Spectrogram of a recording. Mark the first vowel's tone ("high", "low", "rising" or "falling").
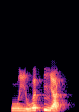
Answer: low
